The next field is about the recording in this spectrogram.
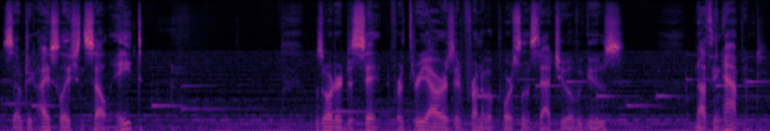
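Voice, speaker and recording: Low-voiced man reading aloud over music. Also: fairly even intonation, unhurried, long pauses. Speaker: reaction video host. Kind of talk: reading on-screen text aloud with casual commentary. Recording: music playing behind the voice.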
